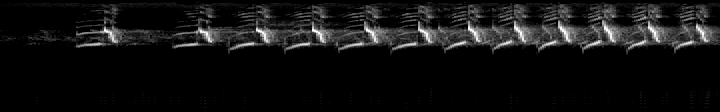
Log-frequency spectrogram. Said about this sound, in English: One of the most well-known bird sounds of eastern yards and gardens is the bright whistled song of the northern cardinal.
